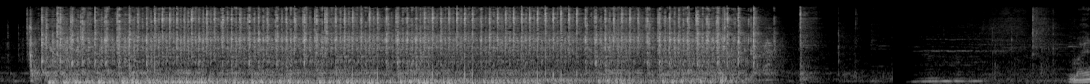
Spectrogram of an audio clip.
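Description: Single-cylinder motorcycle running with a sharp, steady metallic knock about three to four times a second.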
